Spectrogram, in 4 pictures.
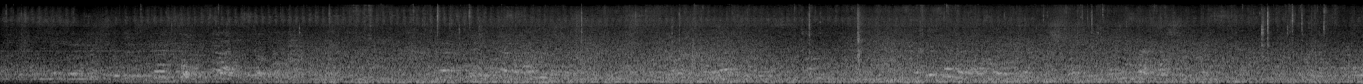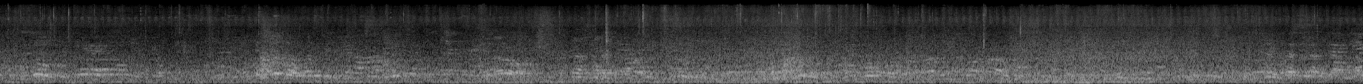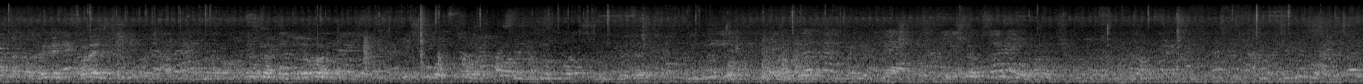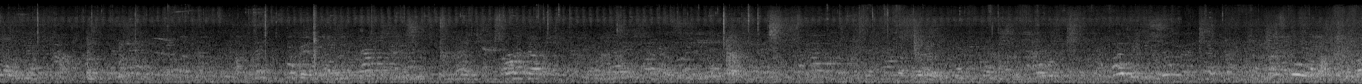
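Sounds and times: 
fair crowd ambience: 0.0s - 54.4s.

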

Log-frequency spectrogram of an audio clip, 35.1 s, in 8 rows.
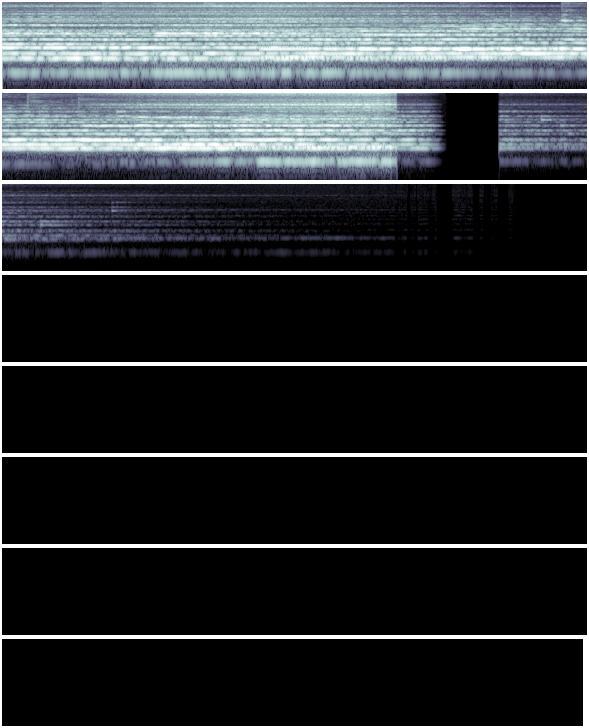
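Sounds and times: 
synth pads: 0.0s - 7.4s.

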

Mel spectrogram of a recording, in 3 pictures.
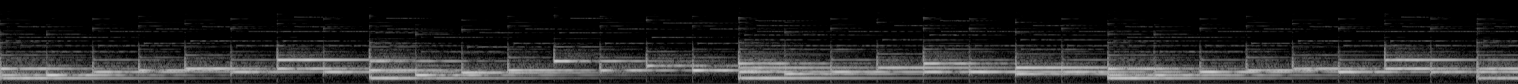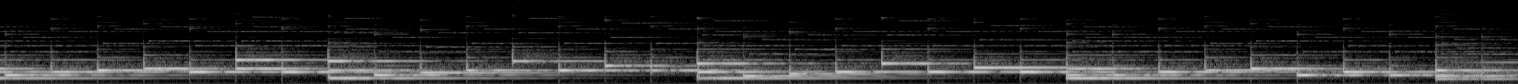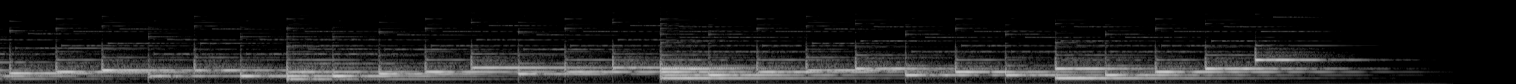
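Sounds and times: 
music box: 0.0s - 44.5s.

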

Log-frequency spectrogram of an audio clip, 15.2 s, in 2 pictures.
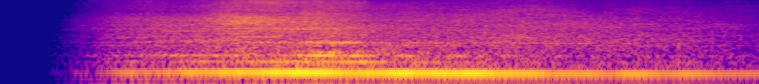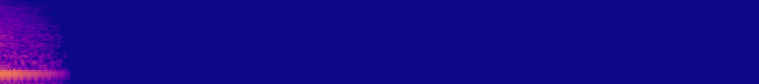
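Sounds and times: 
car at the Gateway Arch: 0.7s - 8.2s.

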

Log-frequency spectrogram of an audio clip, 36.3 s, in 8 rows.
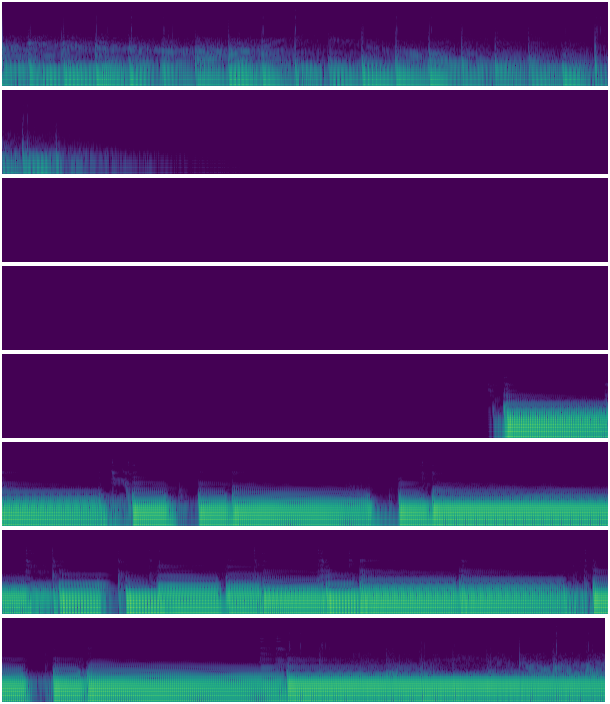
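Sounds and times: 
double basses: 0.0s - 5.0s, 21.9s - 36.3s.

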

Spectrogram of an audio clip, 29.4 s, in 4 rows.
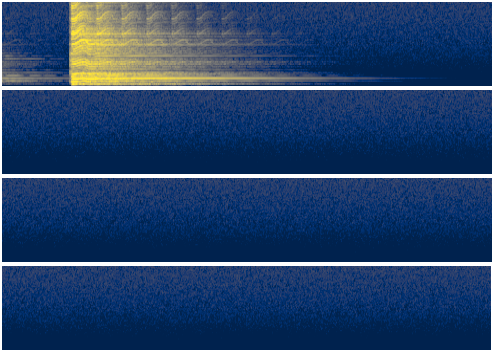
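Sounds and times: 
ethnic music: 1.0s - 4.2s.

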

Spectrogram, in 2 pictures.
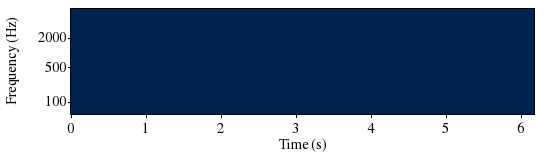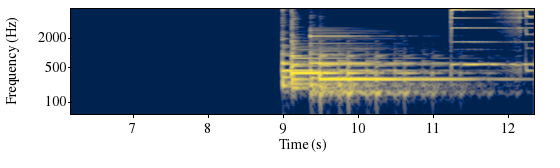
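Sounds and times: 
synthesizers: 9.0s - 12.3s.

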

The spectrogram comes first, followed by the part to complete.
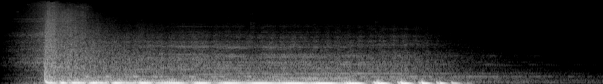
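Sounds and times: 
modulated stinger: 0.5s - 4.7s.

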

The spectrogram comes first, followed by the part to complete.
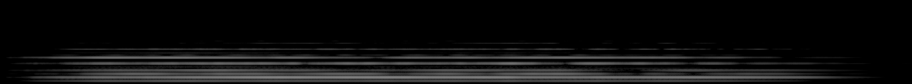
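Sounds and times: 
church organ: 0.2s - 8.6s.

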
